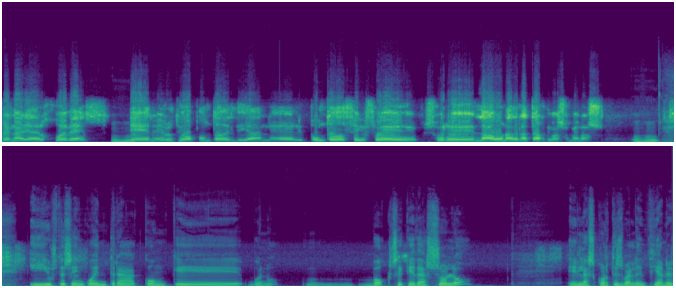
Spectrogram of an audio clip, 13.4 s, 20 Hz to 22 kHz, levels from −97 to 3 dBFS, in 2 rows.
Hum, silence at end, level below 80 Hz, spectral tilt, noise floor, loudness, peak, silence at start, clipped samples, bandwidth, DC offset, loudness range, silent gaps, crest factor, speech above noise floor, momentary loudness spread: none; 0 s; -58 dBFS; -2.5 dB/octave; -61 dBFS; -26 LUFS; -4 dBFS; 0 s; under 0.1%; 14.5 kHz; under 0.1%; 11 LU; none; 24 dB; 33 dB; 15 LU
